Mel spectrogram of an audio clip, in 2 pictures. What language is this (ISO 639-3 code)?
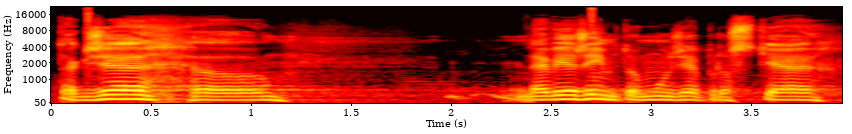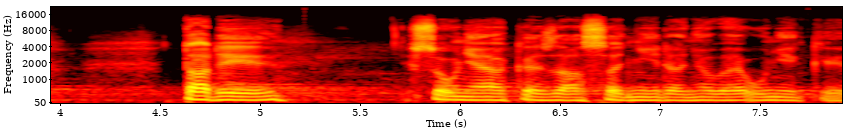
ces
